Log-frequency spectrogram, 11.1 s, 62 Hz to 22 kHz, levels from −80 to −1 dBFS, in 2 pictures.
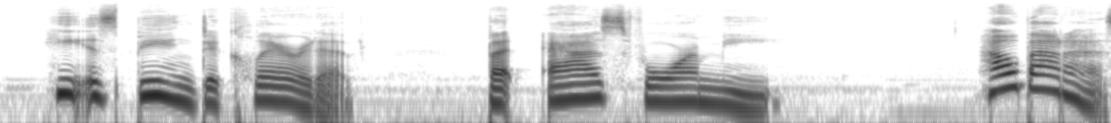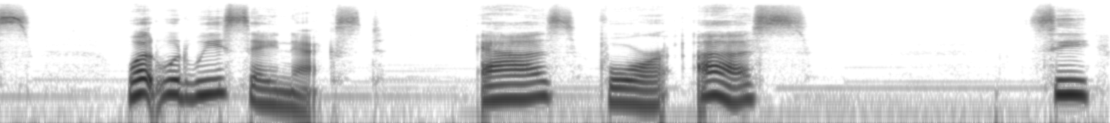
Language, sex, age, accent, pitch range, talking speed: English, female, 50-69, American, 135-220 Hz, 110 wpm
